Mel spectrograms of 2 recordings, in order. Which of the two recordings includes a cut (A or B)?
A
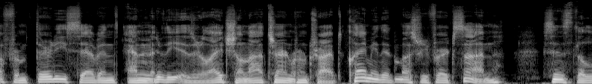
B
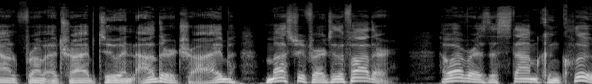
A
